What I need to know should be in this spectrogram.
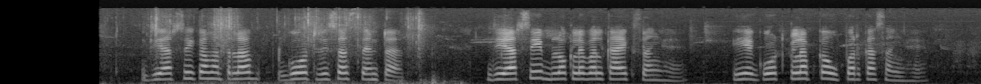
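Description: A woman speaks calmly, close to a microphone.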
